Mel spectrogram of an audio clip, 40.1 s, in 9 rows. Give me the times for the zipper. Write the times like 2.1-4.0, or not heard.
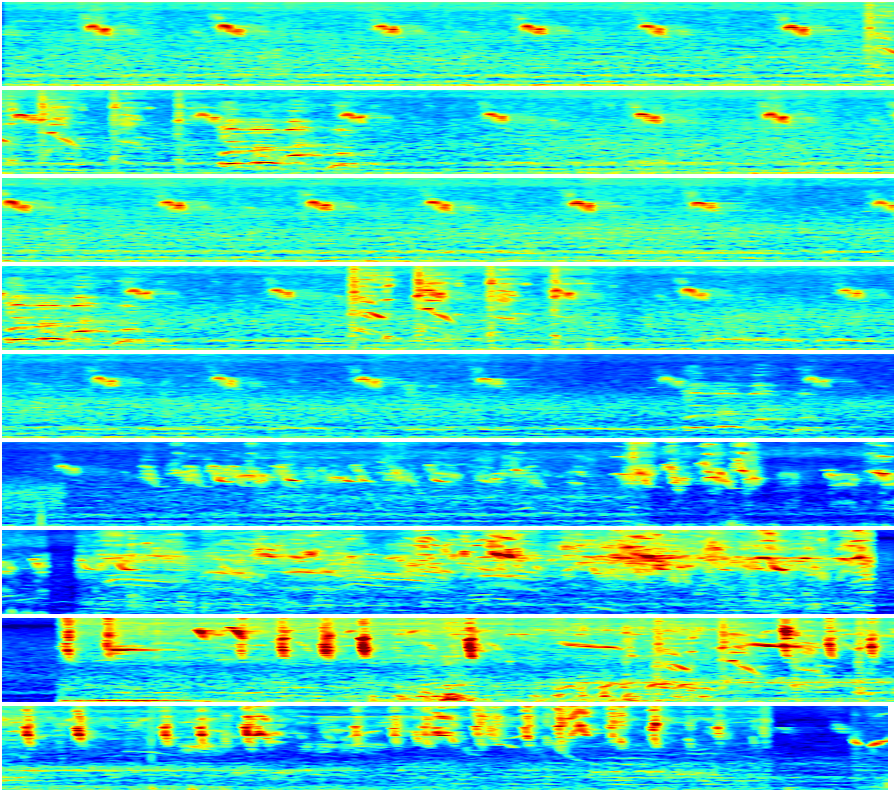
not heard.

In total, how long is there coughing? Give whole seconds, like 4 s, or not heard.
4 s.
